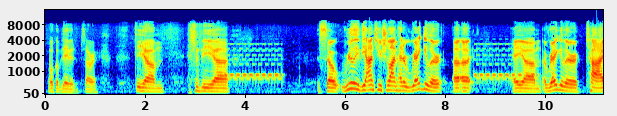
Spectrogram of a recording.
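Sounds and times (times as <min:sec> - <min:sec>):
speech: 0:00.0 - 0:03.8, 0:05.4 - 0:08.7, 0:09.3 - 0:11.1
electronic phone ring: 0:03.6 - 0:04.8, 0:08.4 - 0:09.9.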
